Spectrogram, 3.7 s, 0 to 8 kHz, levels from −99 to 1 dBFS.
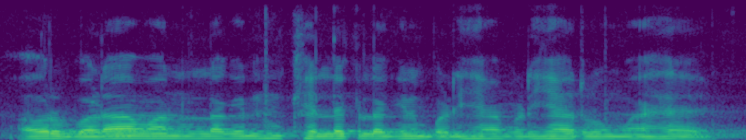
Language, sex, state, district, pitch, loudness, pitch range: Chhattisgarhi, male, Chhattisgarh, Jashpur, 125 Hz, -28 LUFS, 120-125 Hz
